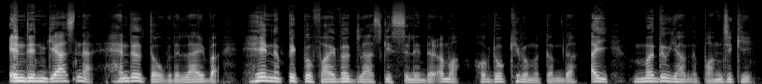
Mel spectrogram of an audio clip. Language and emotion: Manipuri, happy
